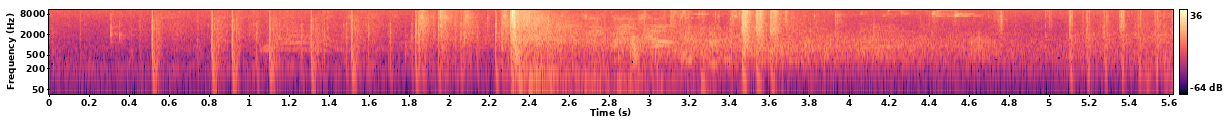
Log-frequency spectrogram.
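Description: Short, rapid bursts of automatic gunfire in the Battlefield 4 video game crackle close and loud, with one heavier blast midway and scattered shots trailing off behind a faint voice.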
